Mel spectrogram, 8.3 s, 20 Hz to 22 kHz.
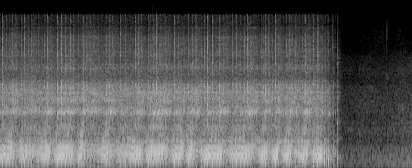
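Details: Husqvarna 55 chainsaw before repair: it screams high and steady at about 13,500 rpm, still climbing, then cuts out abruptly. It runs lean and fast from an air leak at the carburetor gasket.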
